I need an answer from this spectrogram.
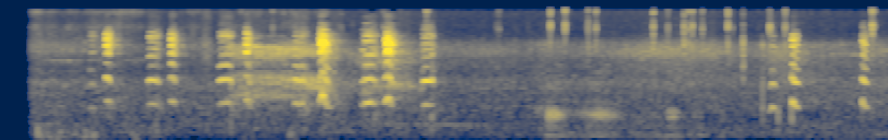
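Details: Akita dog indoors making funny high squeaky sounds, a run of short bright yelps and whines in quick irregular bursts, fading to softer murmurs near the end.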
